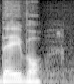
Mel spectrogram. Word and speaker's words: D3JVO: Počuj, ty máš aj taký pseudonym, no neviem ho presne, ako sa vyslovuje, tak musíš nám povedať, ja len tak šípim, či to nie je Dejvo. Áno, je to správne, je to Dejvo.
